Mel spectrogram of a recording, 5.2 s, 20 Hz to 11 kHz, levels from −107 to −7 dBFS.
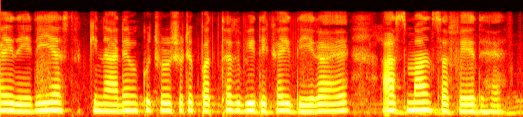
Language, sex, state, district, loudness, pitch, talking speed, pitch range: Hindi, female, Odisha, Sambalpur, -17 LUFS, 205 Hz, 160 wpm, 195-215 Hz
